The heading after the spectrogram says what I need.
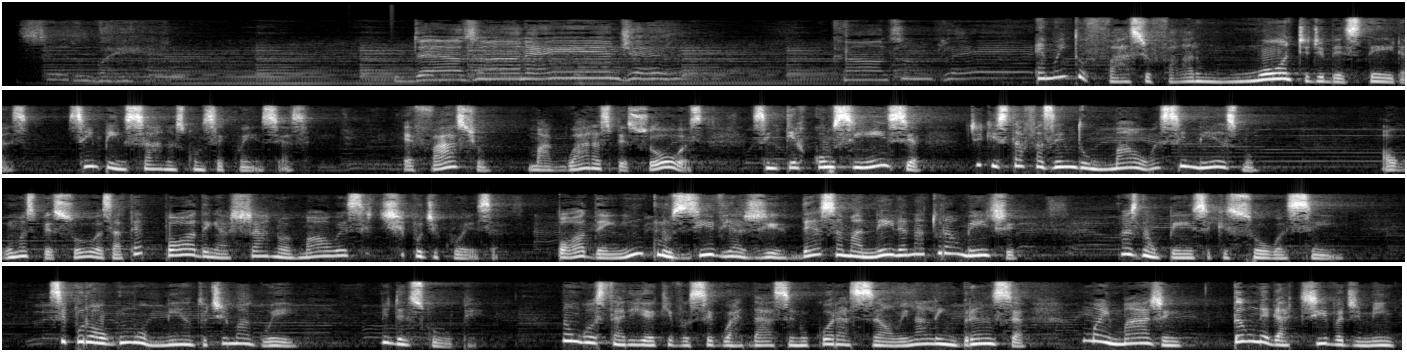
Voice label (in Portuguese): desculpa amizade fem, Reconciliação Amizade – Voz Feminina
